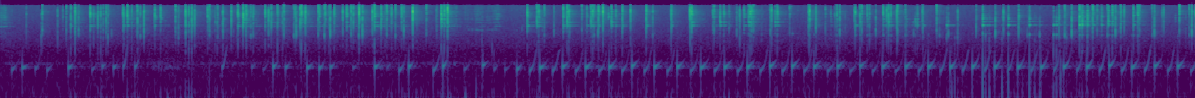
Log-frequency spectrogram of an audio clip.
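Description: A large clear glass hourglass with two bulbs filled with small gel water beads is held in both hands and tapped with long acrylic nails on the upper bulb. Quick, quiet, bright clicks come in a steady rapid stream for the whole clip, each with a short glassy ring in the mid range and no lasting decay.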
